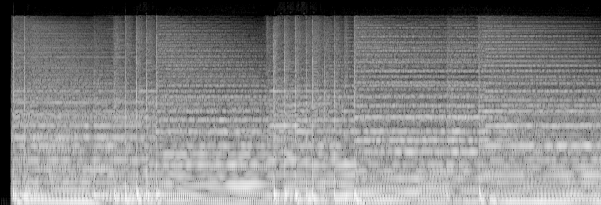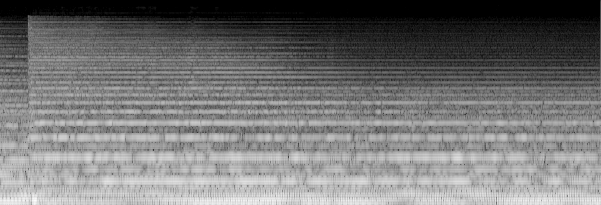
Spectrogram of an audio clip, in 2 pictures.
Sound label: music end credit horror mov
